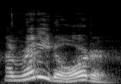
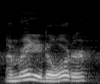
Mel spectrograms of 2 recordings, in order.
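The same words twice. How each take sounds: First: "ready" punched, each word separate and careful; textbook delivery. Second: "ready" lightly stressed, words run together; natural casual read. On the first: Teacher showing the stiff textbook way of ordering, overly careful. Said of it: "like the textbook". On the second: Teacher showing how she would really order, casual and linked. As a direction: say it the relaxed everyday way. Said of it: "I'd probably say it like". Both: Shown as a demonstration.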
